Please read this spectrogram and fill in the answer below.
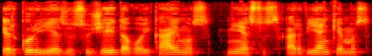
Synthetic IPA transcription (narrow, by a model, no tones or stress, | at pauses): ɪɾkʊɾjeːzʊsʊʒʲɛɪd̪ɐʋoːiːkɐɪmʊs | mʲiɛst̪ʊsɐɾʋʲiɛŋʲkʲemʲʊs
